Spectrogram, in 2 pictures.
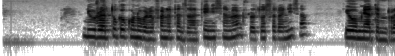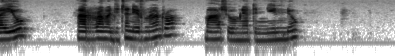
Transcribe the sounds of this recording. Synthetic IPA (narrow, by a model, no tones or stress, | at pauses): niɾat̪ukəkanovanəfanat̪and͡zaɦt̪enisanaɳɖ͡ʐurat̪osaɾanisə | ewaminiad̪inirajew | aɾiramand̪iʈ͡ʂaneɾinaɳɖ͡ʐua | maasewaminiad̪inːeninew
